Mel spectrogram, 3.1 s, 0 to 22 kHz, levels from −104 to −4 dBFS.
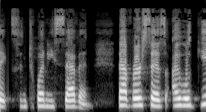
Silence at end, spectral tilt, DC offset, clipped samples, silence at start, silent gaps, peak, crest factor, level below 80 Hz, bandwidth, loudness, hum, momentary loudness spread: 0 s; -4 dB/octave; under 0.1%; under 0.1%; 0 s; none; -4 dBFS; 14 dB; -76 dBFS; 16 kHz; -18 LUFS; none; 13 LU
